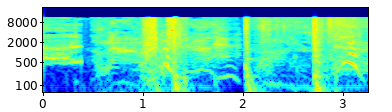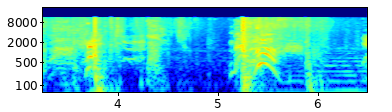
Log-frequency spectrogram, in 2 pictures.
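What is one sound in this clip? Heavy blows thud in a close fight.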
